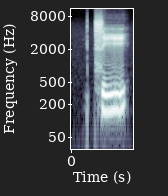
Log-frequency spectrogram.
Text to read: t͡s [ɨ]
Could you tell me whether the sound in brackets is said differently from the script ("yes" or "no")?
yes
